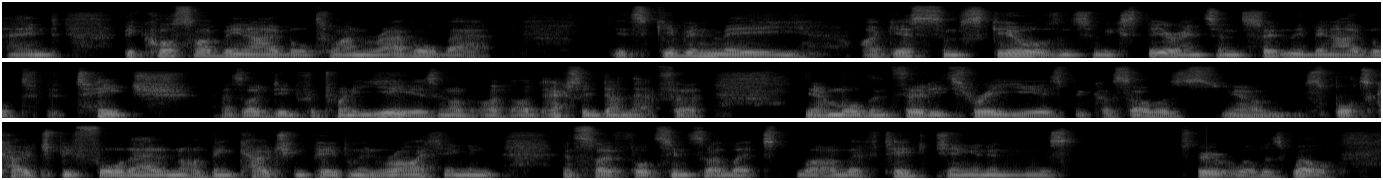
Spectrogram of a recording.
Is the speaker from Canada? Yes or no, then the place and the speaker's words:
no; Australia; also born or lived in Sunshine Coast, Queensland; I talk a bit different to you. So um, I'm from Australia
